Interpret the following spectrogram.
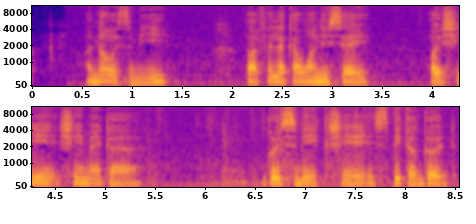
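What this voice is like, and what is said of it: Chinese-sounding accent. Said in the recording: “Woman develops a Chinese accent from a migraine”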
